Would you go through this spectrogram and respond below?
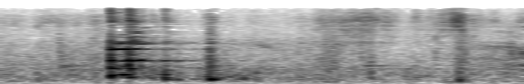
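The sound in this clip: Pots and dishes clatter in a kitchen as a hard-boiled egg is put on to cook: a few sharp clinks and knocks of cookware, no talk.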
